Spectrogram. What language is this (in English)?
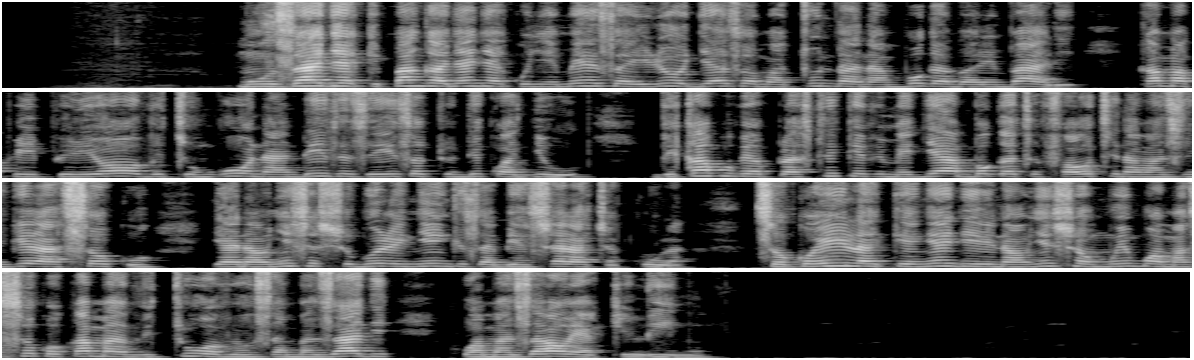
Swahili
